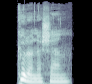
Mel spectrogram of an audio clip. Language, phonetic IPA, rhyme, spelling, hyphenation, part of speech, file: Hungarian, [ˈkylønøʃɛn], -ɛn, különösen, kü‧lö‧nö‧sen, adverb / adjective, Hu-különösen.ogg
- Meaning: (adverb) 1. particularly, especially 2. oddly, weirdly, unusually, strangely; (adjective) superessive singular of különös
